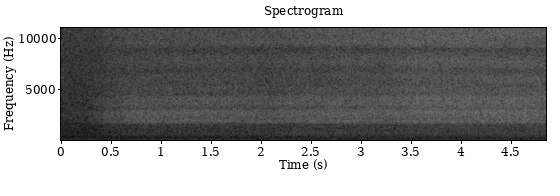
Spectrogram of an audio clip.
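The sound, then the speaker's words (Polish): A steady, rushing wind, a fresh breeze of about 30 to 38 km per hour, hisses continuously at a moderate, even level, broad and airy with no gusting peaks or pauses, and no voices over it. “Świeży wietrzyk 30 do 38 km na”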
